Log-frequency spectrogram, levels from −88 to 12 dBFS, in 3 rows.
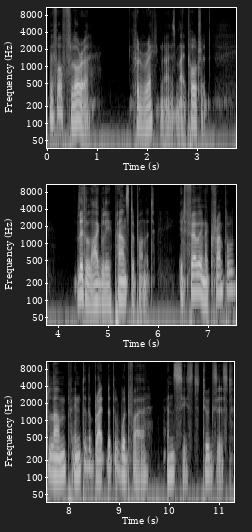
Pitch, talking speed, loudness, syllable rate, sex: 120 Hz, 145 wpm, -22 LUFS, 5.0 syllables/s, male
